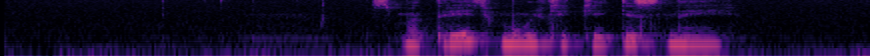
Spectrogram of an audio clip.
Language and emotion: Russian, neutral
